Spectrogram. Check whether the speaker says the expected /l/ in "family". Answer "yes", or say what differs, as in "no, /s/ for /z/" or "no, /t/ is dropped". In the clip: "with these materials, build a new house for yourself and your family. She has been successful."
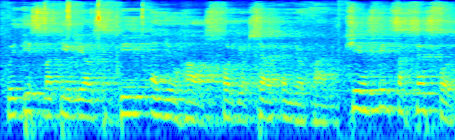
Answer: no, /n/ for /l/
